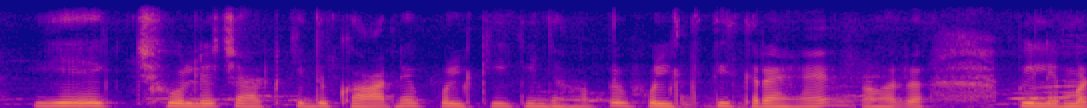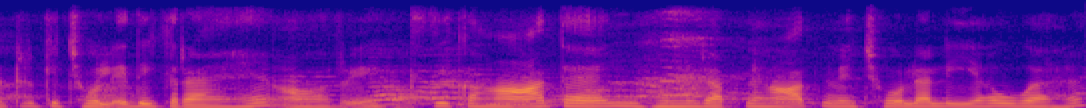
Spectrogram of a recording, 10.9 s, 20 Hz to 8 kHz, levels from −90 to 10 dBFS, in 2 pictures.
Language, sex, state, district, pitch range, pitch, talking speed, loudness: Hindi, female, Jharkhand, Jamtara, 185-210 Hz, 200 Hz, 205 wpm, -28 LUFS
